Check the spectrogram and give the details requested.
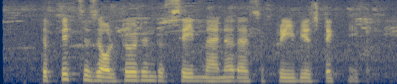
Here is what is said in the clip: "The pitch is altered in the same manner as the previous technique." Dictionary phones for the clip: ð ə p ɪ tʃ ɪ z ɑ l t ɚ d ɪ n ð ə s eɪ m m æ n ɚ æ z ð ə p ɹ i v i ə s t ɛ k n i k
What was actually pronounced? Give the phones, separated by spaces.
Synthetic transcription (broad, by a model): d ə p ɪ s ɪ z ɑ l t ɚ d ɪ n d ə s eɪ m m æ n ɚ æ z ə p ɹ i v i ə s t ɛ k n i k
